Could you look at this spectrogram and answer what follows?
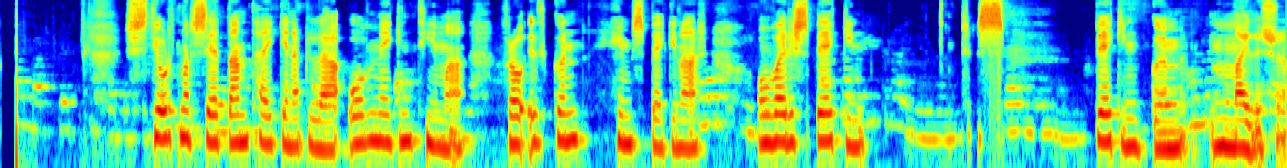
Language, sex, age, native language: Icelandic, other, 18-19, Icelandic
